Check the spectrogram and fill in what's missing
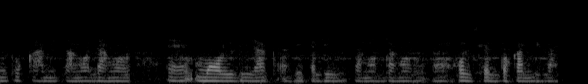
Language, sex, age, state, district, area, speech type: Assamese, female, 45-60, Assam, Goalpara, urban, spontaneous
